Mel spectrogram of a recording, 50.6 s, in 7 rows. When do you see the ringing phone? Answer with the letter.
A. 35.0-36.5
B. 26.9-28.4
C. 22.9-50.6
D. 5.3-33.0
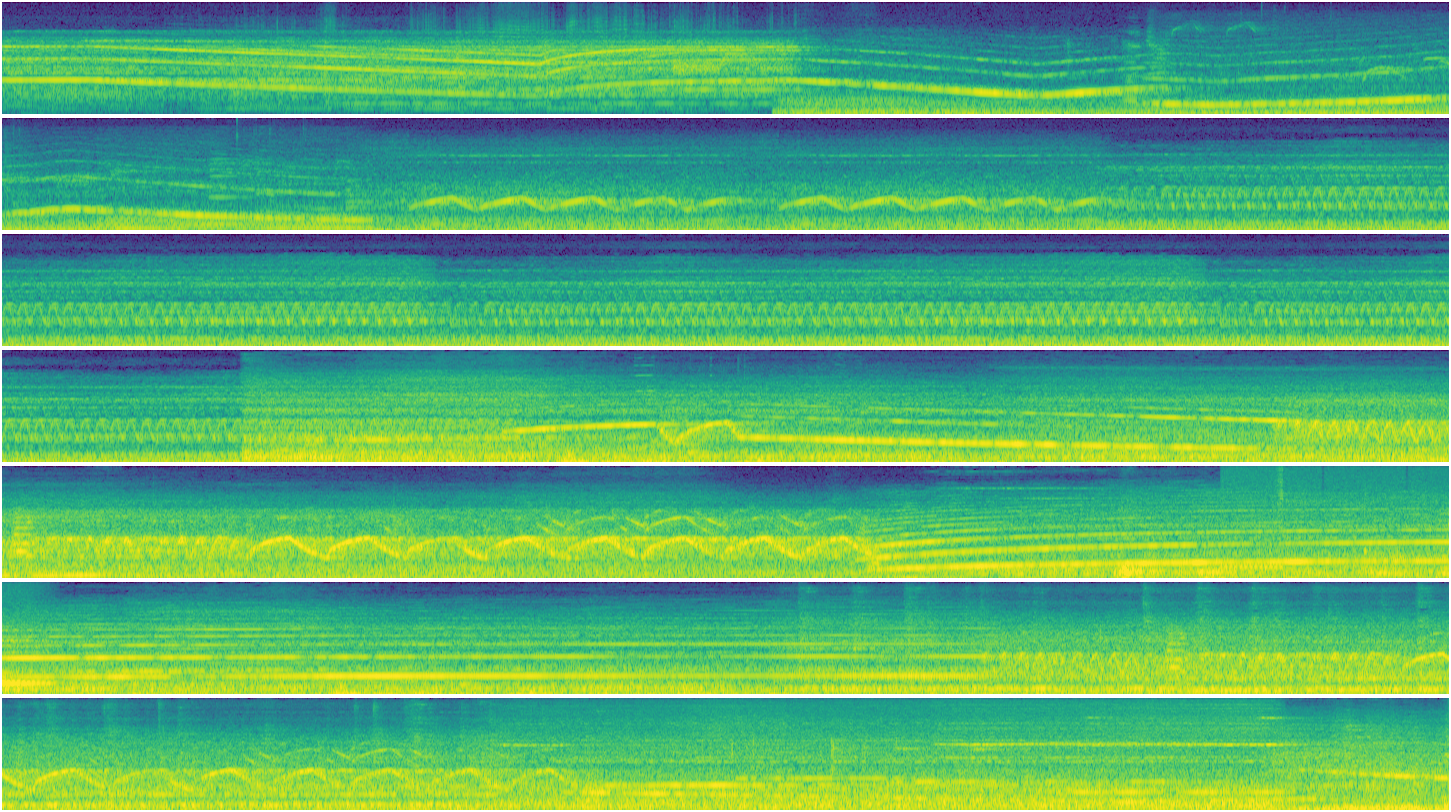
A.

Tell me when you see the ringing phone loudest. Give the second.
36 s.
